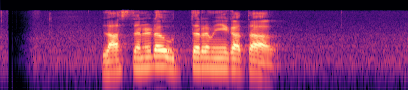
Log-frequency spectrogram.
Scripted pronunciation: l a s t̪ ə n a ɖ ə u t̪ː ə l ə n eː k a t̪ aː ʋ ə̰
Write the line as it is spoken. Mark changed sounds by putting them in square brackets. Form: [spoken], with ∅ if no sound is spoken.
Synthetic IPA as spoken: l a s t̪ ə n [ə] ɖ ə u t̪ː ə [ɾ] ə [m] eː k a t̪ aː ʋ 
